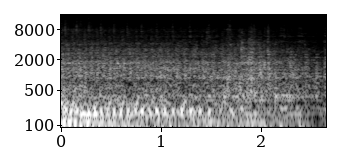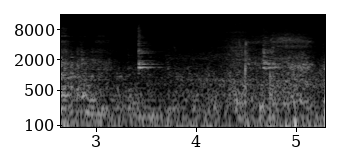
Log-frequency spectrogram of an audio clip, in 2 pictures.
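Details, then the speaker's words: Miller Trailblazer 250 welder generator after valve job and carburetor refit. Engine runs smooth and steady at a constant 3900 rpm (thought to be about 3600) and won't go to idle when switched. Possibly an electrical issue, suspected only: high idle speed. "it's still not idling that may be an electrical issue but it's running at 3900 RPMs all the time and that's too fast"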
